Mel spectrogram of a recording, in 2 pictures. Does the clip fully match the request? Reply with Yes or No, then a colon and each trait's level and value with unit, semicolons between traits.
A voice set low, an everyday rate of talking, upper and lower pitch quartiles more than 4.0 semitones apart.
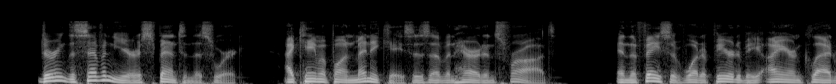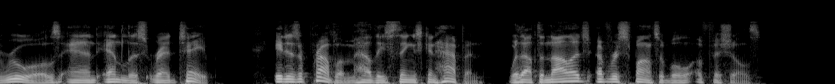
Yes: low, 100 Hz; average, 165 wpm; average, 5.0 semitones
